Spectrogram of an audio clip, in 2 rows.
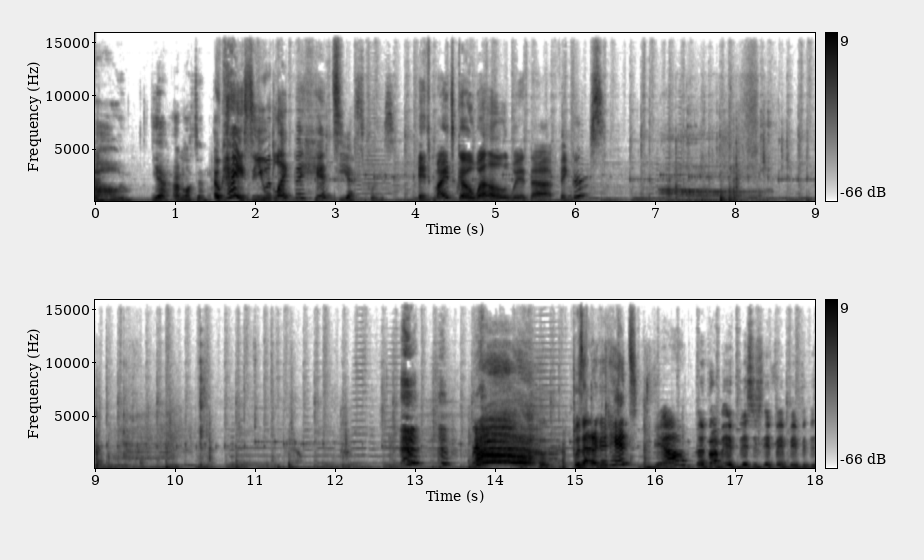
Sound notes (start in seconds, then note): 8.4 upbeat music; 12.8 laughs; 13.8 screams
